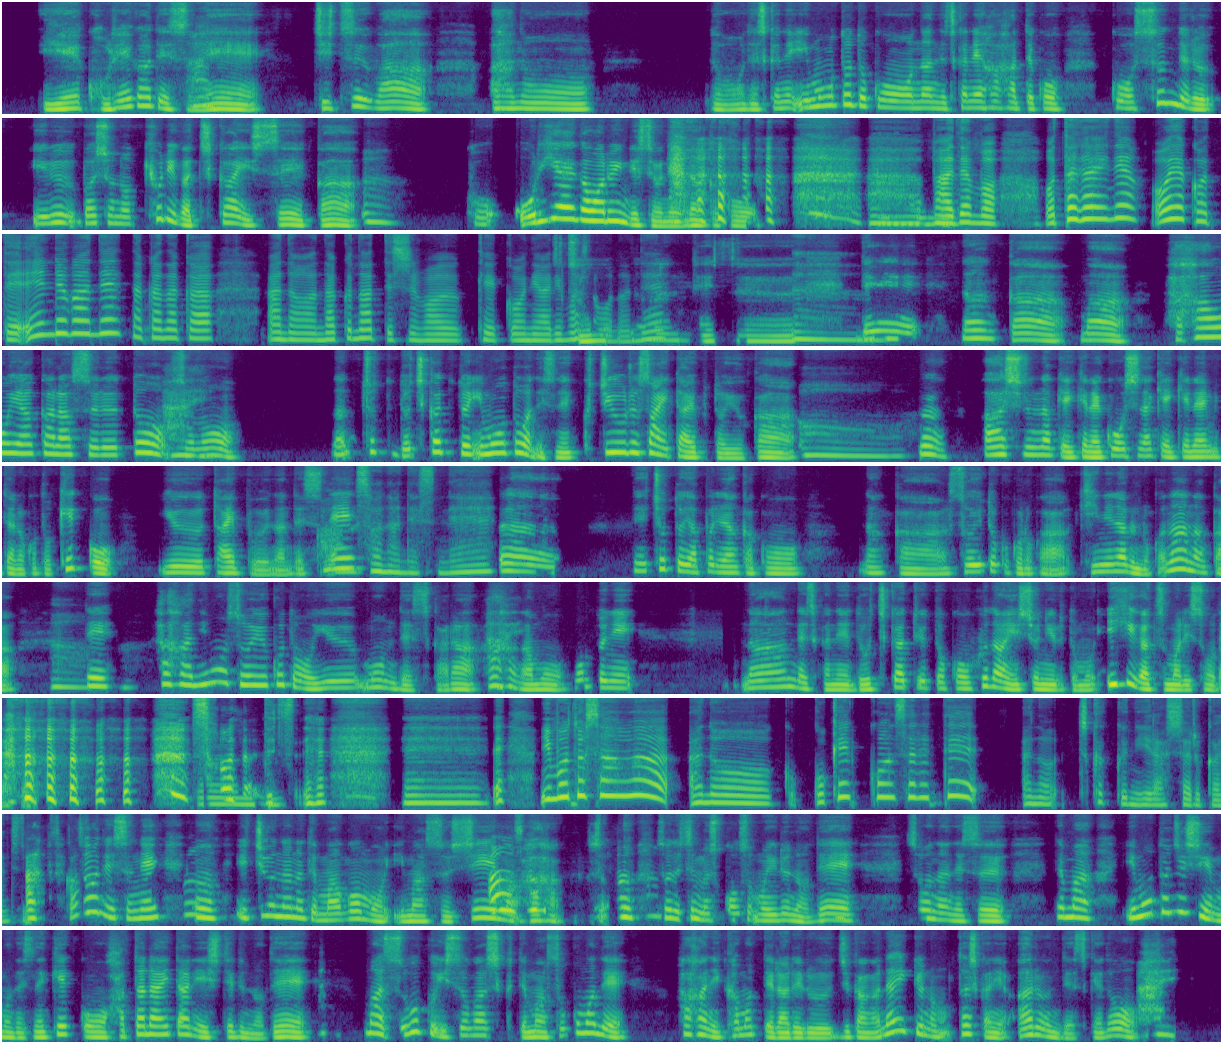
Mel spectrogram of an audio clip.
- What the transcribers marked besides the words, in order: laugh; "ところ" said as "とこころ"; laugh; laughing while speaking: "そうなんですね"; other background noise
- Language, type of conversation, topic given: Japanese, advice, 親の介護の負担を家族で公平かつ現実的に分担するにはどうすればよいですか？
